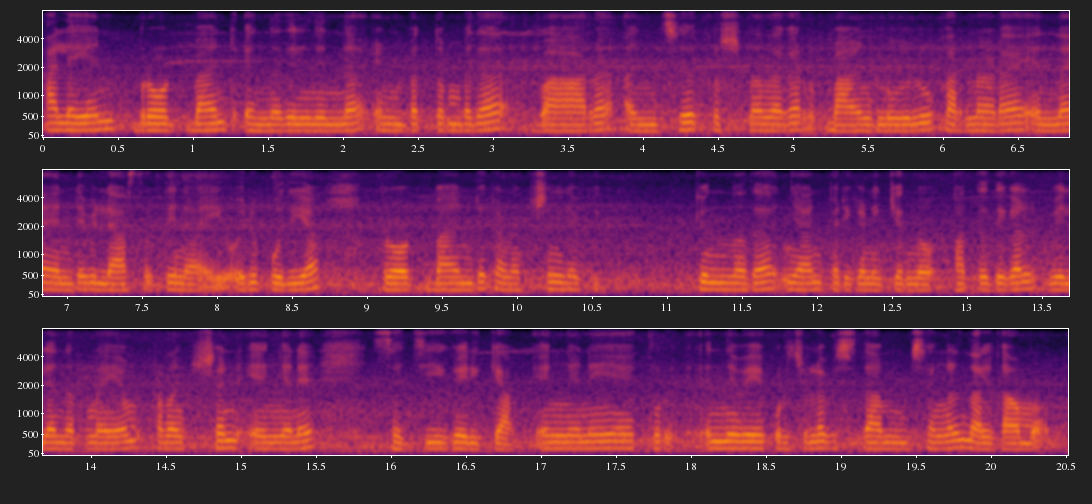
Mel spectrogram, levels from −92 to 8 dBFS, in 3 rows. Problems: none marked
